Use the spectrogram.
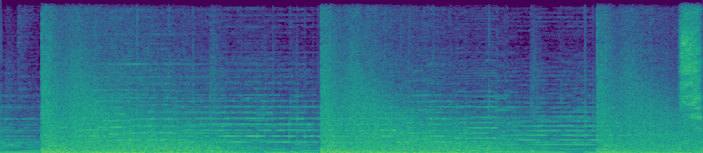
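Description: A ceremonial artillery salute for fallen soldiers at a war victory anniversary commemoration, three loud booming cannon blasts, each followed by a long rolling echo that decays across open sky, with no voices.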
